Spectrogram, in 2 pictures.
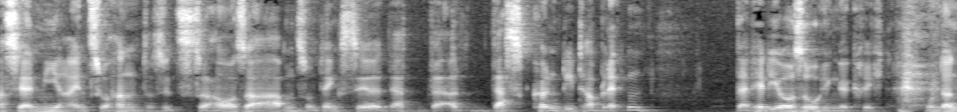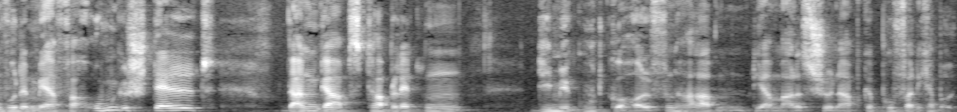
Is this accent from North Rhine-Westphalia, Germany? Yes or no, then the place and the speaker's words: yes; Dortmund, North Rhine-Westphalia, Germany; Ich hoffe, dass es immer noch die Leute sind, wo ich herkomme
